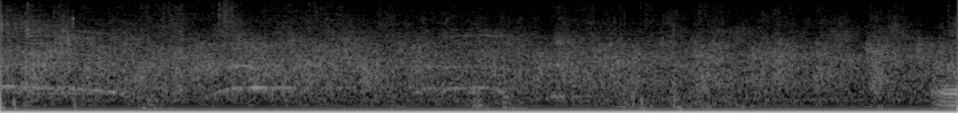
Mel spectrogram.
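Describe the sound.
A church audience applauds loudly to welcome a visiting pastor at a Sunday service. The clapping is dense and continuous throughout, with crowd voices faintly mixed in.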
